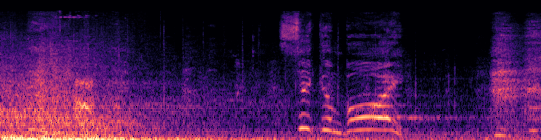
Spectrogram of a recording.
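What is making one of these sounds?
A man shouts with excitement.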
